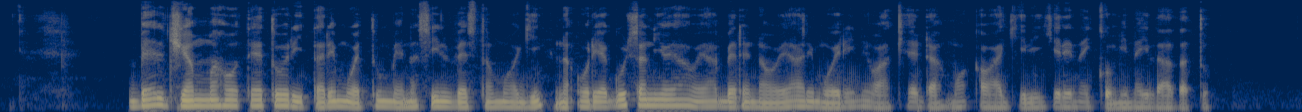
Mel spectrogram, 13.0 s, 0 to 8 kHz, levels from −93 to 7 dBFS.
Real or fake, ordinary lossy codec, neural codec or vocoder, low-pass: real; none; none; none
